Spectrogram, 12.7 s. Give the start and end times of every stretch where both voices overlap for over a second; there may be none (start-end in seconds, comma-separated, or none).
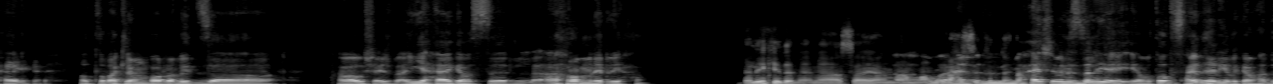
8.9-10.1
